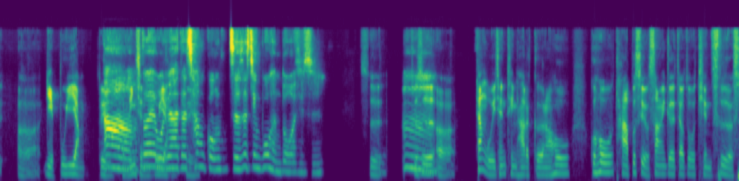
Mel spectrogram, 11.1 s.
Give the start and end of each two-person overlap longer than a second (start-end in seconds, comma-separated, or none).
1.5-3.0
